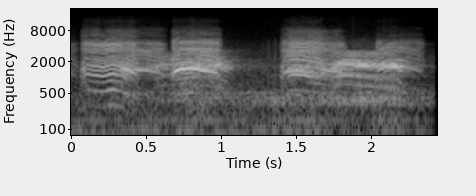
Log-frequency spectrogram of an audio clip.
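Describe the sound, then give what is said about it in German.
A crow caws loudly, a few harsh, raspy calls in quick succession with a short pause between two bursts, with no voices present. “Um herauszufinden, wie Zahlen im Vogelgehirn verarbeitet werden, trainierte Andreas Nieder seine Krähen.”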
